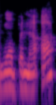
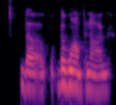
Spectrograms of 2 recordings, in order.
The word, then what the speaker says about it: Wôpanâak: Although that spelling right there of Wampanoag is actually Wôpanâak, so that's the Wampanoag pronunciation. Wampanoag is more like the anglicized pronunciation.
